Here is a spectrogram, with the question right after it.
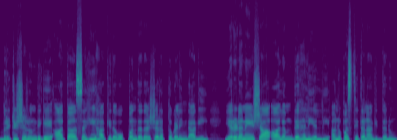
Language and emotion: Kannada, neutral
